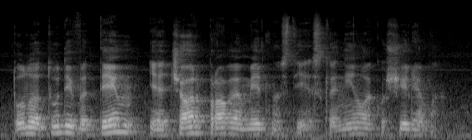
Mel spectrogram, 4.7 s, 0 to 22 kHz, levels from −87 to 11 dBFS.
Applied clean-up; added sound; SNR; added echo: none; none; none; none.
